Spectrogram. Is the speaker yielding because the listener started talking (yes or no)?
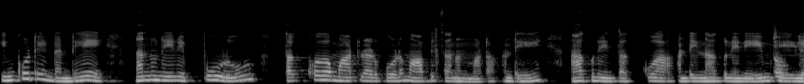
yes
